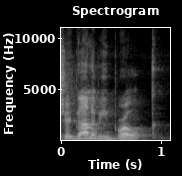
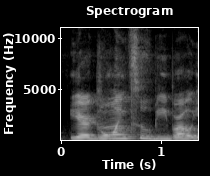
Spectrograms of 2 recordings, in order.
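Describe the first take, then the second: First: Said in the usual way. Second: GOING TO said slowly in full; emphatic restatement. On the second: Real, not acted. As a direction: spell out "going to be broke" slowly, word by word. Repeats line slower for emphasis.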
